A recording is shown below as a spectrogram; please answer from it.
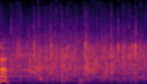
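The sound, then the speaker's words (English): Church audience applauding a hand-clap offering during a worship service: a dense, steady wash of many hands clapping that holds for the whole stretch. A brief voice is heard right at the start. “Give God a hand clap offering.”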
